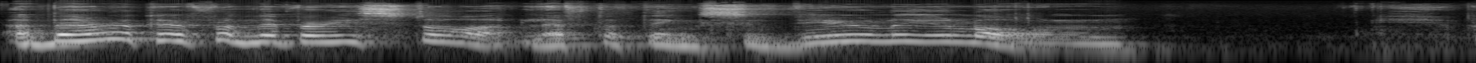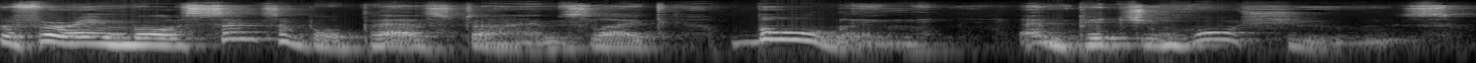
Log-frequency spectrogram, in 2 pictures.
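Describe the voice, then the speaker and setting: A woman giving an expressive, theatrical reading of a humorous essay, with measured phrasing and dramatic pauses. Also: fairly high pitch, creaky. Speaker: reader of literary humour.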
